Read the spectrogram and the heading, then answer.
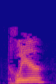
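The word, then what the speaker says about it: Xlear: Clear Rescue Nasal Spray. And Clear is spelled with an X, X-L-E-A-R. The X is one of the components in there, xylitol.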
